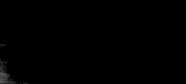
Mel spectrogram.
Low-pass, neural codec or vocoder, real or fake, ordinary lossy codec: 3.6 kHz; codec, 16 kHz, about 1 kbps, DyCAST, with the encoder's durations; fake; Opus, 24 kbps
